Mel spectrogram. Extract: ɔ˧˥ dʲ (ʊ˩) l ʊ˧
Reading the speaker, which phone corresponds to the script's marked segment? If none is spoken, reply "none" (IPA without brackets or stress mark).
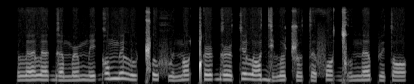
ə˩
